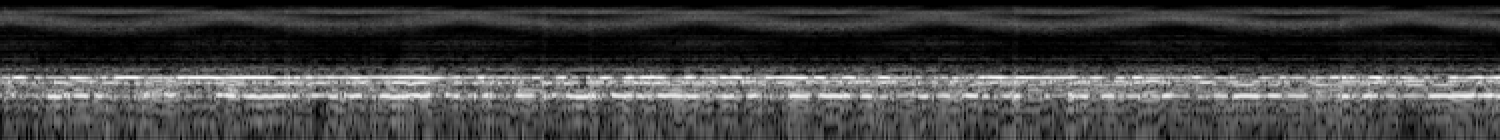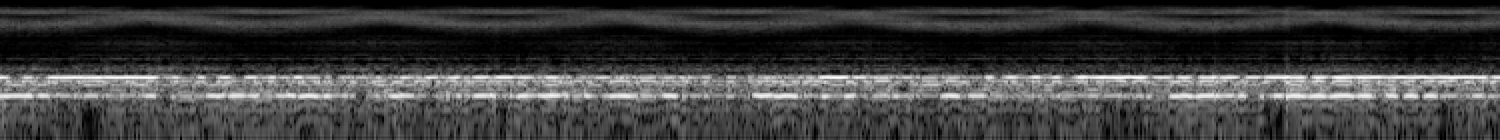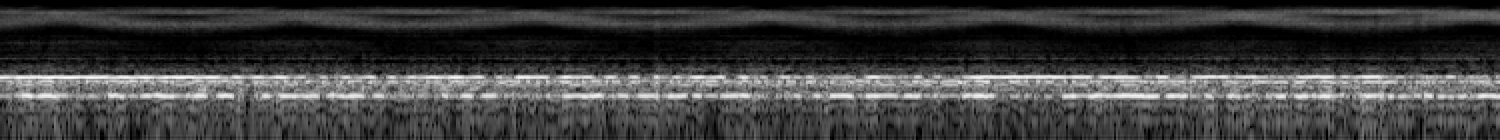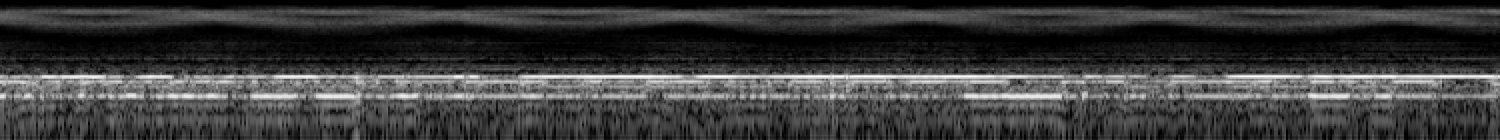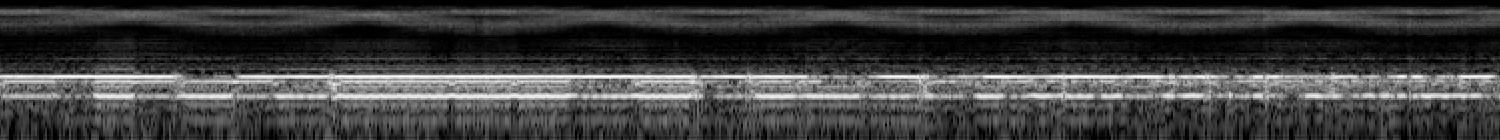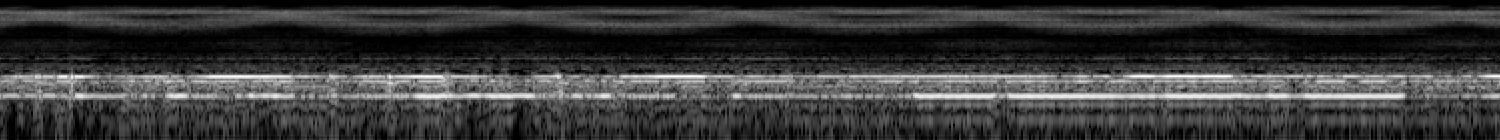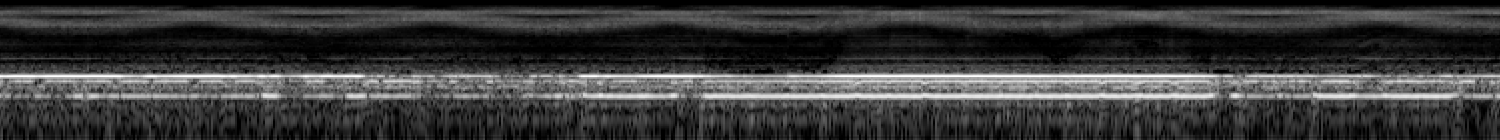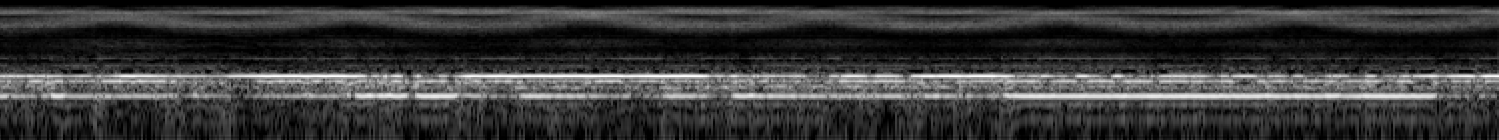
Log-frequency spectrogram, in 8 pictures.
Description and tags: The intense and violent, yet muted sounding of a complex digital whistle.
I am a software engineer specializing in low-code development, with a strong focus on building secure, scalable applications using Quickbase and cloud-integrated automation platforms.
intense, digital, whistle, muted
